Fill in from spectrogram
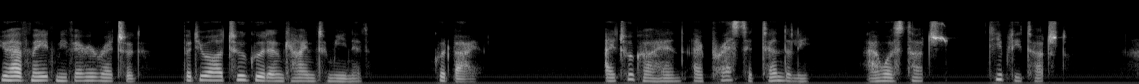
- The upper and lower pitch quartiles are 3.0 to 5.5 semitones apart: Yes, average, 3.3 semitones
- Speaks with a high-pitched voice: No, medium, 165 Hz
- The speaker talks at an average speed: Yes, average, 165 wpm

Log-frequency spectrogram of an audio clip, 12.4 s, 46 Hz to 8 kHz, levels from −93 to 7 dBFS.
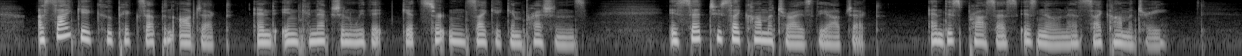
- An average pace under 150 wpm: Yes, average, 140 wpm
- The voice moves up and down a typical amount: Yes, average, 4.2 semitones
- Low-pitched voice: No, medium, 170 Hz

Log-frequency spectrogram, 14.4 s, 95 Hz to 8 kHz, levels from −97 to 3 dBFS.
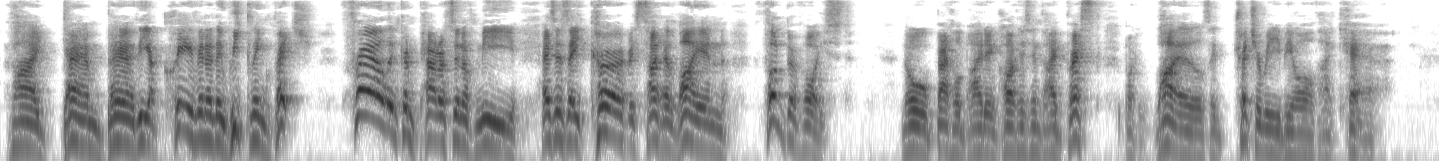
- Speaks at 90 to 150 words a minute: No, average, 165 wpm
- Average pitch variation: No, wide, 6.8 semitones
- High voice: No, medium, 150 Hz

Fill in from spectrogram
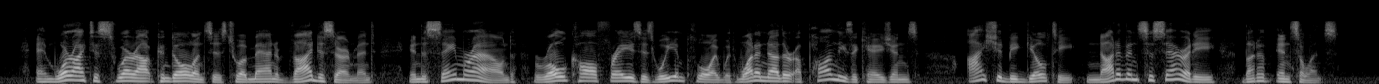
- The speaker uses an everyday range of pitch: No, wide, 6.4 semitones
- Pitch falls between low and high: No, low, 130 Hz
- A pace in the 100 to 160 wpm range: No, average, 170 wpm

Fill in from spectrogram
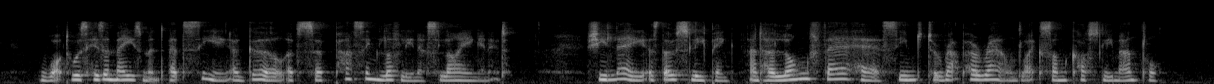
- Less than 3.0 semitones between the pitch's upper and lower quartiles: Yes, narrow, 2.5 semitones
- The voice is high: Yes, high, 200 Hz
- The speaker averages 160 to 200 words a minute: Yes, average, 165 wpm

